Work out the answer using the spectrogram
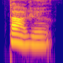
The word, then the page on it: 大人: dà ren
